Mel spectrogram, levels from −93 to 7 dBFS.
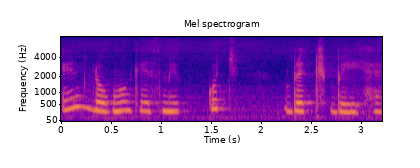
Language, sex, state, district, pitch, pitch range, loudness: Hindi, female, Bihar, Kishanganj, 275 Hz, 270-295 Hz, -31 LUFS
